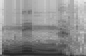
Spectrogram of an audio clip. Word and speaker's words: Nans: the far gala it's written nuns but it's pronounced nin as these two ladies told me before so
